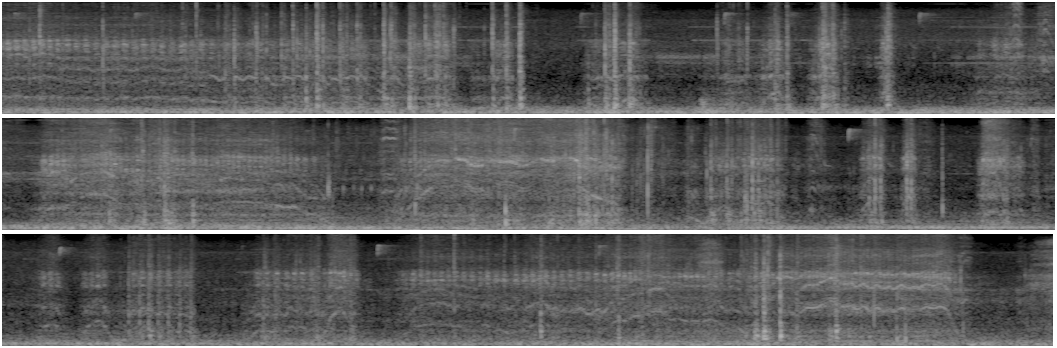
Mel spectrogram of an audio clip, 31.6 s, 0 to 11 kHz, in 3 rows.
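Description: Traxxas TRX-4 RC crawler on Traxx tracks driving over rocks: an electric motor and drivetrain whine that rises and falls with the throttle, with frequent clicks and knocks as the tracks and chassis strike rock.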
